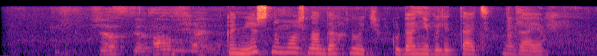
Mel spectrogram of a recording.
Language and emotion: Russian, neutral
